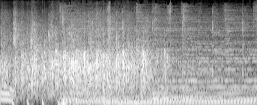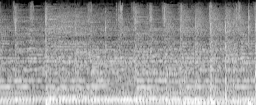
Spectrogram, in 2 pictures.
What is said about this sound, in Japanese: 今一度大きな拍手をお願いいたします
